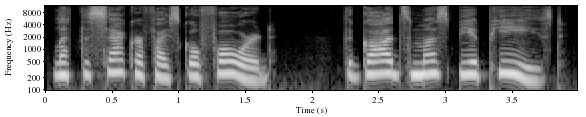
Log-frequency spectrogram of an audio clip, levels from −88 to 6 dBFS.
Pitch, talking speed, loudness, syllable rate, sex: 225 Hz, 150 wpm, -16 LUFS, 4.8 syllables/s, female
